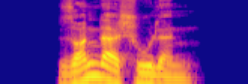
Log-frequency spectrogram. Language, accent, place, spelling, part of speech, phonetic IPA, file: German, Germany, Berlin, Sonderschulen, noun, [ˈzɔndɐˌʃuːlən], De-Sonderschulen.ogg
- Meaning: plural of Sonderschule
